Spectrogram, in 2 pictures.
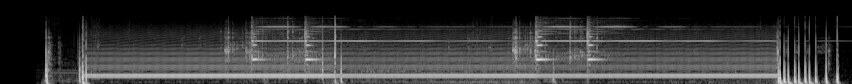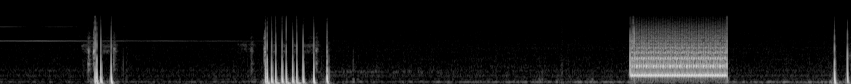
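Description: Dimes drop into a payphone in North Carolina, each setting off a quick double ding of an actual mechanical bell inside the phone, twice over a steady dial tone, followed by handset clicks and a brief tone burst.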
